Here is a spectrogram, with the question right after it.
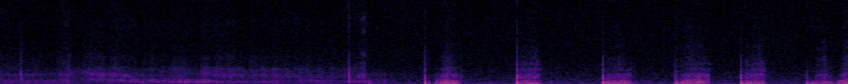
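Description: A long fingernail scratches and traces across the paper cover of a "The Shack" paperback book. It starts with soft, continuous rustling, then shifts to a series of sharp clicks, each followed by a short scratchy burst. The sound is quiet, close and dry, with most of its energy low.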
